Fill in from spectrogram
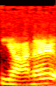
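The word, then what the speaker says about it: Janne: It's pronounced Yana. It looks like Jan, but if you're, my website is that.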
